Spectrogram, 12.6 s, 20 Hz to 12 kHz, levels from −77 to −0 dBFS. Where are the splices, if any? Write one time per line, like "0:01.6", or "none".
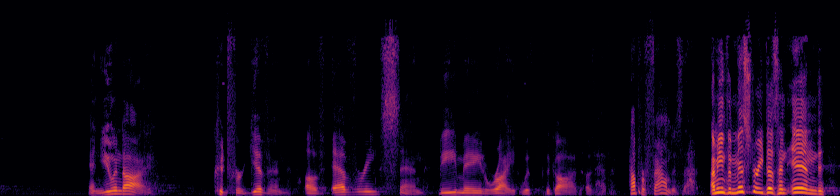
0:03.4
0:04.4
0:06.6
0:09.3
0:10.5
